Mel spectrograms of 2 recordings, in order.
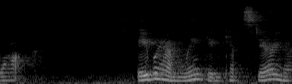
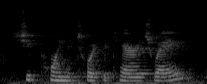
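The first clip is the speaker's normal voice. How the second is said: ordinary delivery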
